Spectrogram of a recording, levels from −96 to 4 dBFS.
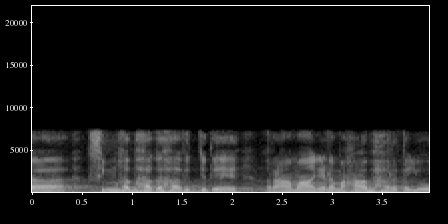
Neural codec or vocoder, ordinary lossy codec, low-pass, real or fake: none; AAC, 48 kbps; 7.2 kHz; real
